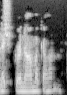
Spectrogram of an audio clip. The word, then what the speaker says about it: Necronomicon: Necronomicon.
